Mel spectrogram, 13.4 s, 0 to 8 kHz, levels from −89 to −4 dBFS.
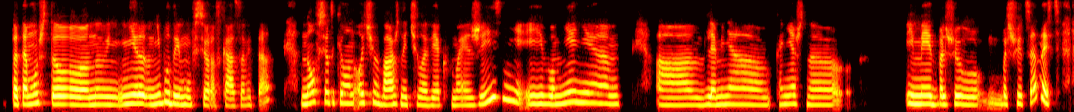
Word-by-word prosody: потому 220 +3 +4
что, 220 -5 +4
ну, 215 +1 +1
не 225 +3 +4
не 235 - +3
буду 250 -2 +3
ему 210 -2 +2
всё 205 -1 -4
рассказывать, 190 +1 -5
да. 340 - -6 0.4
Но 235 +5 +2
всё-таки 275 -2 -3
он 245 -1 -1
очень 255 0 -2
важный 210 0 +1
человек 195 -2 -4
в - - -5
моей 195 0 -4
жизни, 320 - +1 0.2
и - - +3
его 225 -1 +2
мнение, 260 0 0
м, 225 0 -3 0.4
а, 200 0 -2
для 205 +1 +1
меня, 215 -1 -2
конечно, 215 - -4
э, - - -21 0.8
имеет 225 -1 +5
большую 215 -1 +1 0.2
большую 225 +1 -2
ценность. 290 - 0
220 Hz, 145 wpm, -20 LUFS, 205-240 Hz, 0.8 s, имеет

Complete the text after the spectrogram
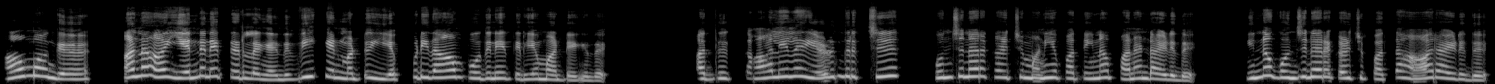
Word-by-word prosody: ஆமாங்க. 360 -6 +3 0.7
ஆனா, 390 +4 +6 0.4
என்னனே 370 +5 +4
தெர்லங்க. 270 -7 0
இந்த 220 +1 -3
வீக்கெண்ட் 355 -3 +2
மட்டும், 260 +4 -1 0.2
எப்படி 320 +8 -3
தான், 330 +2 +3
போதுனே 280 -1 0
தெரிய 240 0 -2
மாட்டேங்குது. 195 -5 -3 1.0
அது 265 +2 -4 0.3
காலையில 325 +7 0 0.2
எழுந்திருச்சு, 355 0 -2 0.5
கொஞ்ச 320 +2 +1
நேரம் 370 -1 0
கழிச்சு 320 0 -4
மணிய 300 +2 +1
பாத்தீங்கனா, 275 +2 -2
12யிடுது. 240 -6 0 0.6
இன்னும் 370 +3 +2
கொஞ்ச 295 -2 +3
நேரம் 350 -2 +1
கழிச்சு 290 0 -1
பாத்தா, 240 +6 -5 0.2
6யிடுது. 260 -10 -1
300 Hz, 110 wpm, -22 LUFS, 255-340 Hz, 1.0 s, ஆனா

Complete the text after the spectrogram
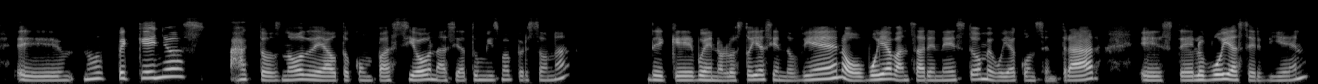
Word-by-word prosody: eh, 190 -1 -2 0.2
¿no?, 260 +4 -1
pequeños 300 +7 +2 0.2
actos, 200 -5 -2
¿no?, 210 +3 +2
de 210 -3 +1
autocompasión 195 +3 0
hacia 185 0 -5
tu 210 - -7
misma 205 +1 -6
persona? 200 +5 -7 0.8
De 205 -2 -1
que: 195 0 0
"Bueno, 195 -3 +1
lo 185 - -2
estoy 210 +4 0
haciendo 200 -5 -4
bien 240 - +5
o 180 -2 +4
voy 215 +4 +5
a - - +8
avanzar 200 -3 0
en 190 0 -5
esto, 225 +4 -2
me 225 -4 0
voy 180 0 -3
a 185 - -2
concentrar, 190 - +1 0.4
este, 190 -1 -2
lo 210 +1 +3
voy 230 +2 +6
a - - +7
hacer 185 -3 -6
bien". 190 +8 -4
200 Hz, 155 wpm, -24 LUFS, 190-225 Hz, 0.8 s, a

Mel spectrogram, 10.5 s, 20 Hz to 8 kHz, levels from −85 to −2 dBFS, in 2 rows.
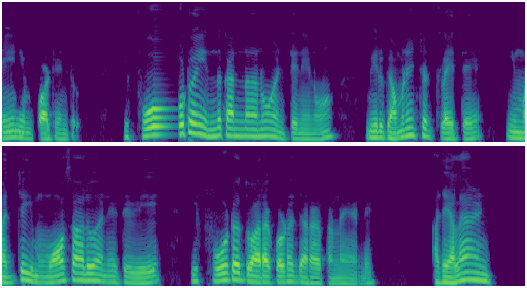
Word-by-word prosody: Main 130 +2 0
important. 105 -2 -2 0.5
ఈ - - -5
photo 185 +5 +4 0.2
ఎందుకన్నాను 155 -1 0
అంటే 110 -2 -6
నేను 100 0 -5 0.5
మీరు 130 -1 +1
గమనించినట్లయితే 125 - -1 0.4
ఈ - - +1
మధ్య 115 +6 -2
ఈ - - -2 0.2
మోసాలు 150 +4 +3
అనేటివి 110 -3 -3 0.5
ఈ - - -3
ఫోటో 155 +5 +4
ద్వారా 115 -2 +6
కూడా 115 +2 +3
జరగతన్నాయండి. 100 -1 -4 0.7
అది 115 0 +1
ఎలా 155 - +3
అంటే 125 -7 -7
120 Hz, 125 wpm, -22 LUFS, 105-155 Hz, 0.7 s, ద్వారా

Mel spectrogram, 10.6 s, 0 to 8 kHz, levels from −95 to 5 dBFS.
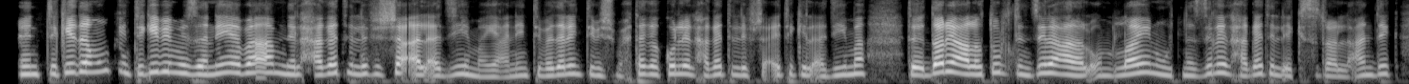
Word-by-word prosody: أنتِ 250 0 -2
كده 305 +4 +6
ممكن 320 -2 -8
تجيبي 310 +5 +4
ميزانيّة 275 +1 +1
بقى 290 +1 +4
من 275 -4 -5
الحاجات 245 +4 0
اللي 255 -1 -4
في 250 - -10
الشقّة 260 +4 +3
القديمة، 225 -2 -3
يعني 180 +3 -7
أنتِ 220 0 -10
بدال 225 +4 0
أنتِ 250 -3 -3
مش 215 -1 -6
محتاجة 250 +5 -4
كل 260 +3 -1
الحاجات 240 -1 -2
اللي 225 -1 -6
في - - -13
شقتك 235 0 -8
القديمة 230 +5 -4 0.3
تقدري 240 +7 +6
على 255 -4 +6
طول 300 +2 -7
تنزلي 255 +4 -1
على 240 -5 +4
الأونلاين 240 +8 0
وتنزلي 225 +3 -5
الحاجات 250 -1 -3
الإكسترا 210 -2 -7
اللي 185 -3 -10
عندك، 225 +7 -5
245 Hz, 200 wpm, -21 LUFS, 220-275 Hz, 0.3 s, كده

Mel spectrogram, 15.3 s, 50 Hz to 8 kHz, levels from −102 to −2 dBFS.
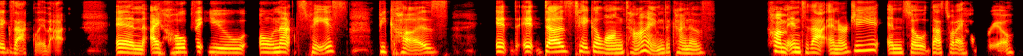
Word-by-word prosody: Exactly 190 -1 -3
that. - - -6 0.8
And 175 -5 +4
I 180 0 +6
hope 190 +1 -1
that 215 - +4
you 175 -3 -4 0.2
own 190 0 -2
that 200 -1 +3
space, 220 +5 -3 0.5
because 185 -3 -3 0.7
it 215 +4 +4
d - - -11
it 220 -2 +4
does 215 +2 +7
take 215 -2 0
a 205 - +2
long 165 -2 +1
time 150 -3 -1
to - - -9
kind 165 -5 -5
of 155 +4 -10 0.8
come 210 -4 +5
into 195 -2 -1
that 180 0 +4
energy, 245 - -1
and 170 +1 -4
so 165 -4 -2
that's 160 +2 -2
what - - -5
I - - -1
hope - - -16
for 480 - -14
you. 190 - -6
190 Hz, 135 wpm, -24 LUFS, 170-210 Hz, 0.8 s, does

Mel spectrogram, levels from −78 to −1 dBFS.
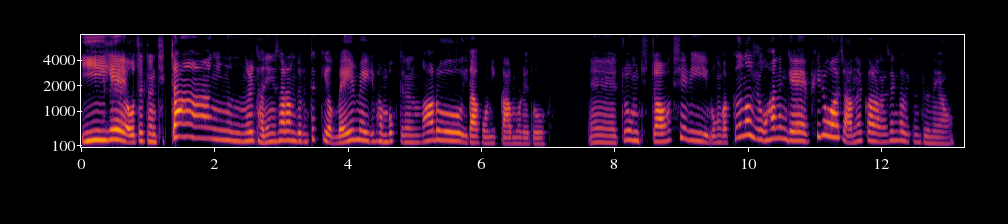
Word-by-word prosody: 이게 245 +2 +7
어쨌든 195 +1 +2
직장을 265 - +2
다니는 200 0 -3
사람들은 225 -3 0
특히 270 -4 -6
매일매일이 220 +6 0
반복되는 190 -3 -7
하루이다 225 -6 +1
보니까 160 -1 -6
아무래도. 150 -1 -9 0.6
예. 180 -1 -8
좀 240 -1 -4
진짜 205 -1 -3
확실히 240 - -6
'뭔가 180 +1 -8
끊어주고 305 - -2
하는 280 0 -1
게 230 -3 0
필요하지 335 +3 +2
않을까.'라는 210 +1 -3
생각이 230 -2 -8
좀 190 -2 -16
드네요. 160 -4 -13
220 Hz, 310 characters per minute, -27 LUFS, 185-245 Hz, 0.6 s, 이게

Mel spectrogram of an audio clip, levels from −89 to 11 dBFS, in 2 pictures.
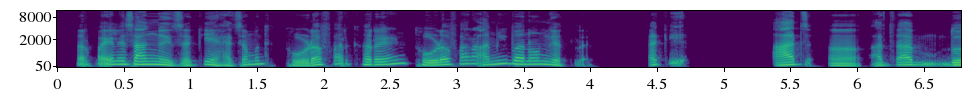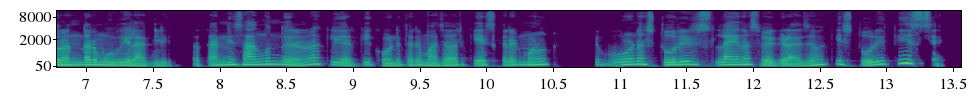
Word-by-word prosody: तर - - 0
पहिले 185 - +2
सांगायचं, 170 -9 +2
की 160 - +1
ह्याच्यामध्ये 155 - -2
थोडंफार 130 - +1
खरं 160 -1 +2
आहे 165 - +1
आणि 230 +3 -2
थोडंफार 165 +10 +2
आम्ही 190 +8 0
बनवून 185 -2 +2
घेतलं 135 -4 -2
आहे. - - -25 0.4
ता - - +2
की - - -4 0.8
आज 160 +1 +1
अ, - - -5 0.3
आता 140 +3 +1 0.3
धुरंधर 140 +1 +5
मूव्ही 135 -2 +3
लागली, 100 -4 -2
तर 115 +5 -13
त्यांनी 140 +5 +1
सांगून 170 +3 +2
दिलं 135 -6 +1
ना, 190 - +2
क्लिअर, 135 -6 -1
की 135 - -4
कोणीतरी 125 +2 -2
माझ्यावर 130 +1 +1
केस 130 +2 -1
करेल, 140 +1 -3
म्हणून 150 +4 +1
ते 155 -2 -17
पूर्ण 175 +3 +1
स्टोरी 160 0 +2 0.2
लाईनच 160 +1 +1
वेगळा 110 -6 +1
आहे, - - -2
जेव्हा 140 +7 0
की 180 - -2
स्टोरी 145 +4 0
तीच 235 -1 +1
आहे. - - -11
150 Hz, 200 wpm, -23 LUFS, 130-170 Hz, 0.8 s, धुरंधर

